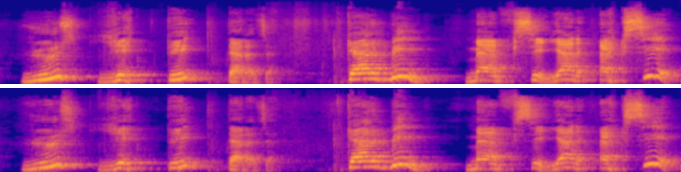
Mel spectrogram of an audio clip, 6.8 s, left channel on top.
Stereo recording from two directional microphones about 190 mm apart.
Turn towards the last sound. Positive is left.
turn(degrees=35)  # may be behind; listen again after turning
